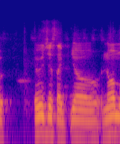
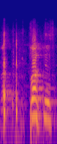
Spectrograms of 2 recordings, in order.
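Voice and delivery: laughing curse; 9 semitones higher, 6 dB louder, slower than usual. Real, not acted. Laughing exasperation.

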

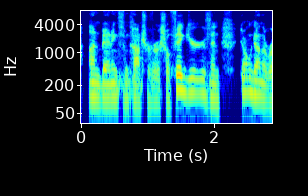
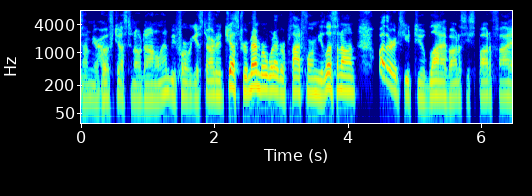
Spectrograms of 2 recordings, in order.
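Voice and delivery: ordinary delivery

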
